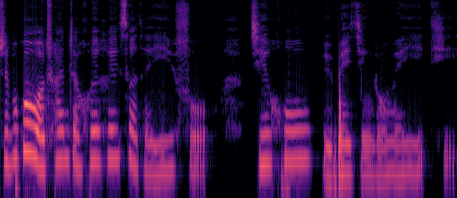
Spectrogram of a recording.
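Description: Her voice sits high, with ordinary pitch variation, and the woman's recording sounds dry and close with no echo. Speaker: radio-style storytelling host. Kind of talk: reading aloud a first-person story.

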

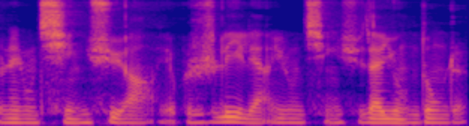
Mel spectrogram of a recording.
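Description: His pitch sits fairly low. The man keeps a moderate pace. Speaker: Buddhist monastic and podcast host. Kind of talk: memorial monologue. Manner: low, subdued tone.

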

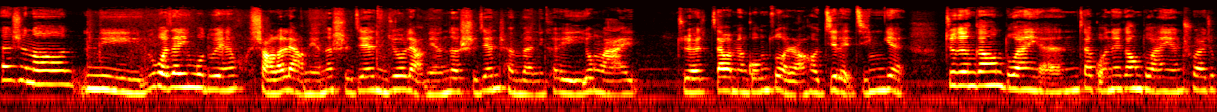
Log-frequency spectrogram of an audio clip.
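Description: A woman's fairly high voice with ordinary pitch variation at a moderate pace, audible room echo and noticeable background noise. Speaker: former overseas student. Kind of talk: casual chat.

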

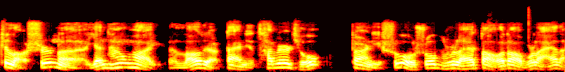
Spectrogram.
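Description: Fairly quick speech in a Beijing accent. The sound is dry and close, with no echo. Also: man. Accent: Beijing Mandarin, heavy erhua. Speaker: storyteller. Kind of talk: storytelling. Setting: live online broadcast. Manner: relaxed, laid-back.

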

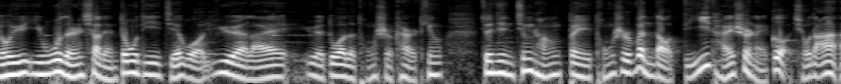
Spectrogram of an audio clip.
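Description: A man with a dark, mellow tone speaks at a medium pitch with ordinary pitch variation. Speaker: podcast host. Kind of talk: casual chat. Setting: live-streamed studio recording. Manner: fast talker, animated.

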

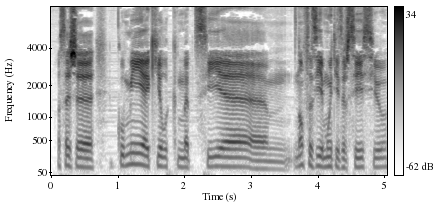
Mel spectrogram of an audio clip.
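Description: A man speaks with a European Portuguese accent at a fairly slow pace, with music in the background. His pitch is medium, with ordinary variation. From Portugal. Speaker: radio newsreader. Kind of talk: interview. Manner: hesitant.

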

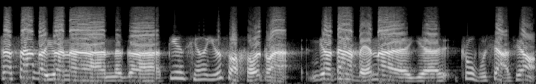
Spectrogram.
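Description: An ordinary speaking voice from a woman, fairly high in pitch, with lively intonation and a moderate pace. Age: 60s. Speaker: radio call-in listener. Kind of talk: phone-in health consultation.

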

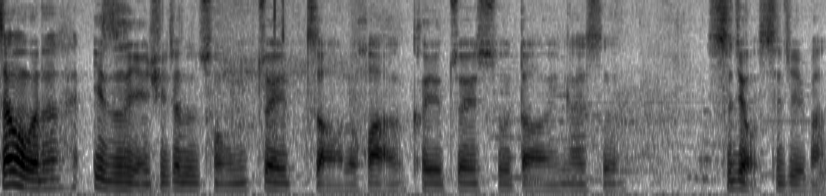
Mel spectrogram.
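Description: Against noticeable background noise, a man speaks at a moderate pace in a fairly low voice with fairly even intonation. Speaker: sociology graduate student. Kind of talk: casual chat. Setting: restaurant cafe.

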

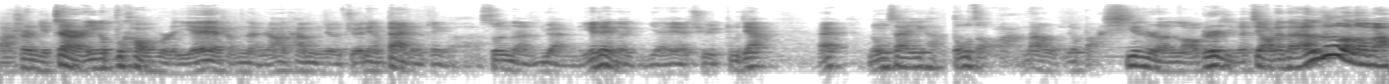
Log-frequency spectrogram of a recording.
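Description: A man talks very fast at a fairly low pitch, his pitch swinging very widely and his loudness rising and falling sharply. The room echoes audibly, and there is noticeable background noise. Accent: Beijing. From Beijing. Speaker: podcast host. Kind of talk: casual chat.

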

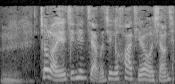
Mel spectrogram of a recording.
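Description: A somewhat breathy woman's voice. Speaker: radio host. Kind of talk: radio talk show. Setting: studio.

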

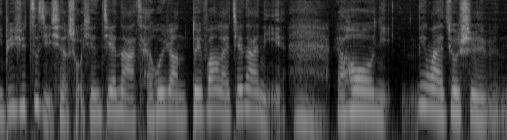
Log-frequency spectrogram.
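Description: Speaking at a fairly quick pace, a woman has a fairly high pitch and a dark, mellow tone. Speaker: former overseas student, children's book editor. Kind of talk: interview. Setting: studio.

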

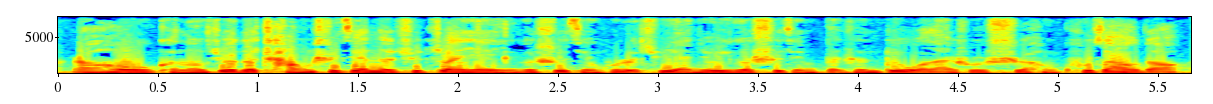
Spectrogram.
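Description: Over noticeable background noise and audible room echo, a woman talks at a very fast pace with hardly any pauses, her fairly low pitch held in fairly even intonation. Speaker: marketing professional. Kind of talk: casual chat.

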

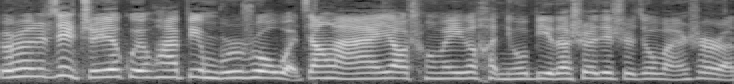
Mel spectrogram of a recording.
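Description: A woman speaks at a very fast pace. Her fairly high pitch shows ordinary pitch variation. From Northeast China, Shenyang. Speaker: designer, studio co-founder. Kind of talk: casual interview chat.

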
